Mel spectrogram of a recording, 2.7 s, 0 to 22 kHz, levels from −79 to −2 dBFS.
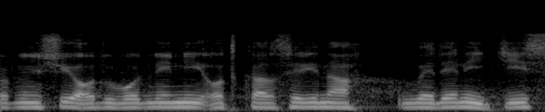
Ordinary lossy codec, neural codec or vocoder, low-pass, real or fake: AAC, 64 kbps; codec, 16 kHz, 0.9 kbps, LongCat-Audio-Codec; 7.2 kHz; fake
